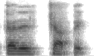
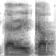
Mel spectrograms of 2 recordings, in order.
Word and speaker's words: Karel Čapek: que vive en Praga que se pronuncia Kel chap Ah vaya esa se pronuncia como una th yo toda la vida dije carel cap me cuesta mucho decir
